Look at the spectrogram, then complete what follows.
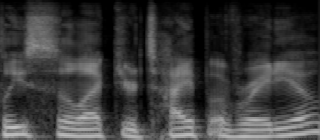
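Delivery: ordinary delivery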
